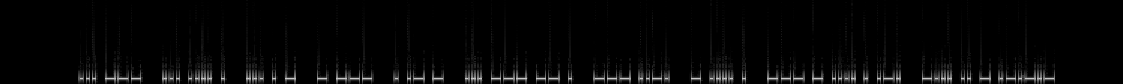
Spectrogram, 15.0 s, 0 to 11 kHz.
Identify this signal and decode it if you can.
Morse code, heard as a keyed tone, about 28 wpm, 690 Hz. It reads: SO SHE SET TO EAT SOME OF THE OTHER BIT.
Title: Sentences from Top 900 Words 28wpm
